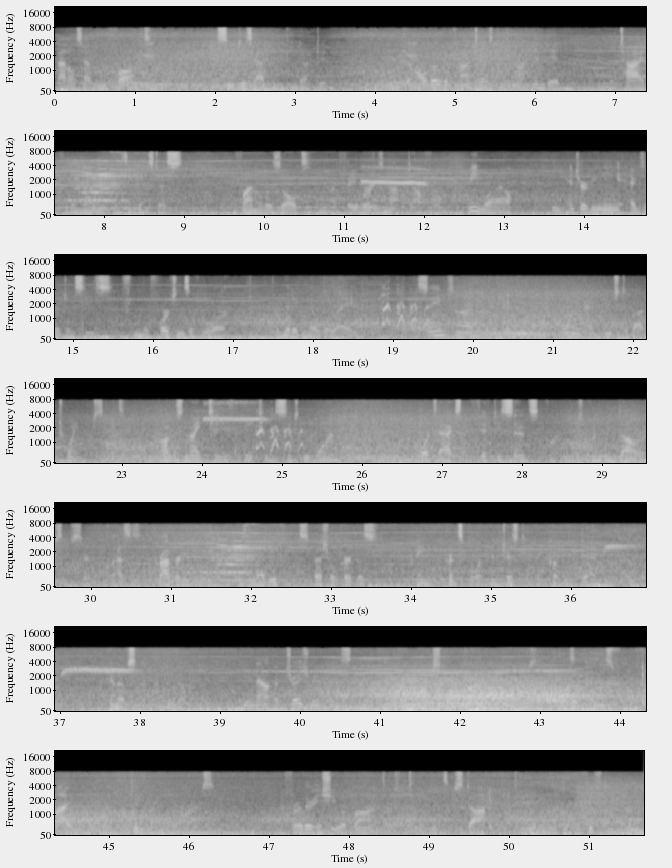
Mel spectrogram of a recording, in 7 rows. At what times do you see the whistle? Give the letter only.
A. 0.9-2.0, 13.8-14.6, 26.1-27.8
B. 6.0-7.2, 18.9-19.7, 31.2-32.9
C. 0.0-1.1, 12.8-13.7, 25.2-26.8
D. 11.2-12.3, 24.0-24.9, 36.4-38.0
D.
